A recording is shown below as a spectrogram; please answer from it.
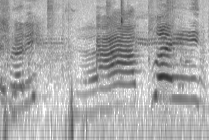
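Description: A child's voice singing a high, wavering note without words, then a second held note near the end, with a short thump about a third of the way in.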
